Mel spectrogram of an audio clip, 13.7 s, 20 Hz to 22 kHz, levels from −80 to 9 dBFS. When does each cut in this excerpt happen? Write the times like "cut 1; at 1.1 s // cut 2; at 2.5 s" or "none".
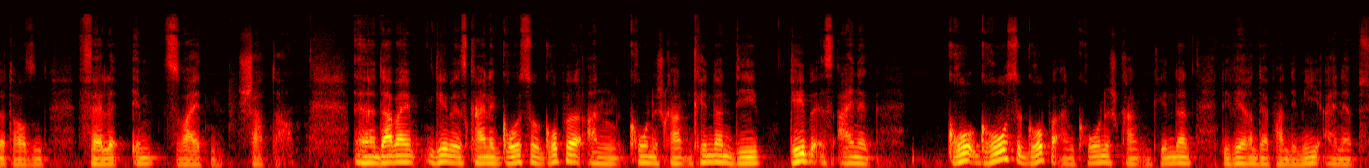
cut 1; at 3.5 s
